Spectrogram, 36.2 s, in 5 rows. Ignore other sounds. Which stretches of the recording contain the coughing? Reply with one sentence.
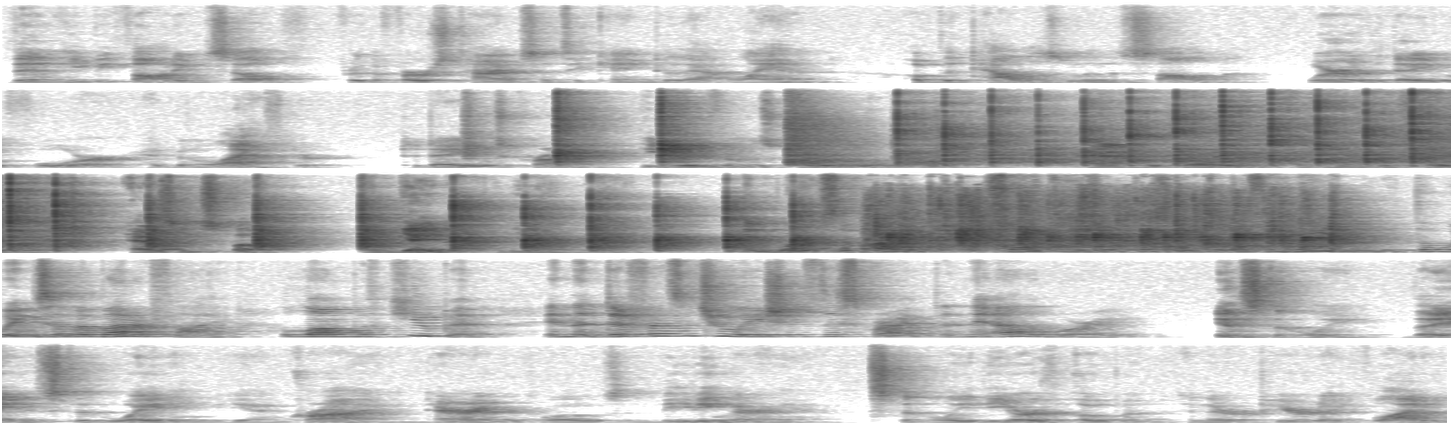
The coughing can't be heard in this clip.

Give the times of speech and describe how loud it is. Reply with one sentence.
The speech can be heard from 0.0 to 36.1 s, getting louder then quieter.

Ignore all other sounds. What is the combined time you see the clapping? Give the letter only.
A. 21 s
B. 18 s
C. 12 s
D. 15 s
C.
